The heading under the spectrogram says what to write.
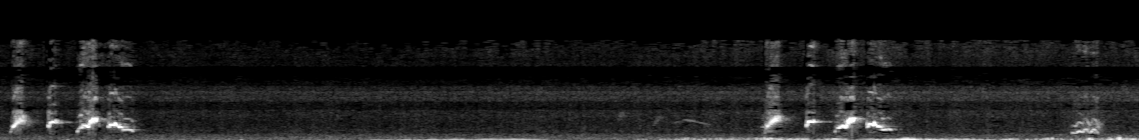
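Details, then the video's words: Decoy female Red-whiskered bulbul used for training and trapping: two quick bursts of bright warbled notes, the first at the very start and the second near the end, separated by quiet, with soft low humming. "Tiếng Chim Chào Mào Mồi Hót Sổ Bọng Căng"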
